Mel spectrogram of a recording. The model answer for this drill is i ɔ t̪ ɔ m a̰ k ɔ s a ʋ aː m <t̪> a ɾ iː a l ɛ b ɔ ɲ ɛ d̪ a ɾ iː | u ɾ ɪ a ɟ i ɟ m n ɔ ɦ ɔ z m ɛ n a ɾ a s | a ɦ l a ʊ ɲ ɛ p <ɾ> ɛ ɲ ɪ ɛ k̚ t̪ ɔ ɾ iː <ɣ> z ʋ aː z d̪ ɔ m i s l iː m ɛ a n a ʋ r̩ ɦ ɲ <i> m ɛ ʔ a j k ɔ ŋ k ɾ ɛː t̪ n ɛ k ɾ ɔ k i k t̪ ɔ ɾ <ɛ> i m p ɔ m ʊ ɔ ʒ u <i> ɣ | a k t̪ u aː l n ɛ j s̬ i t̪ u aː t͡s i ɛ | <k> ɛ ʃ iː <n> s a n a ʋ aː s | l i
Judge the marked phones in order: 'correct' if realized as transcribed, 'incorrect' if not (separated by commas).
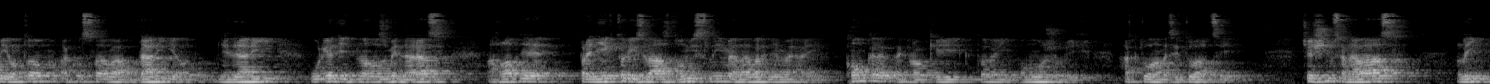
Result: incorrect, correct, correct, incorrect, incorrect, correct, incorrect, incorrect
